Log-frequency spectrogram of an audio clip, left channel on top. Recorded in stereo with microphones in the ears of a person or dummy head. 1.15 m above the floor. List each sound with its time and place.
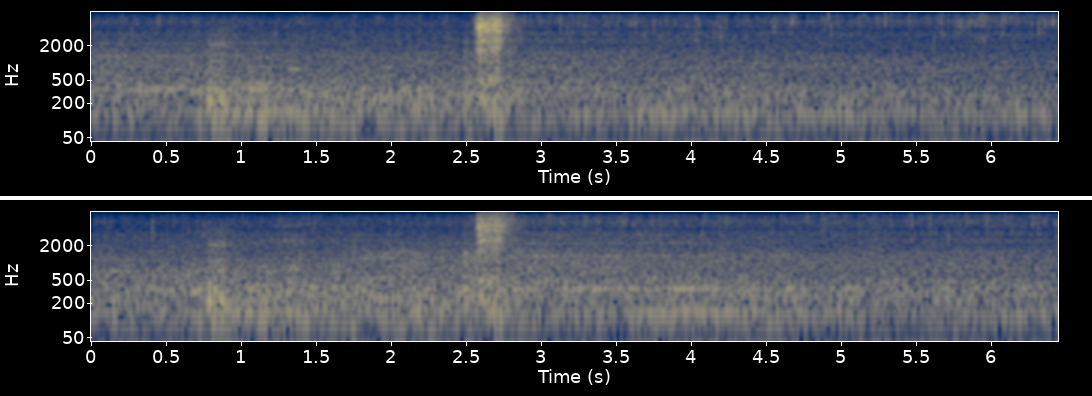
0.5 s a child speaking: 10° right (ahead or behind), 2 m; by 2.4 s 40° left (ahead or behind), 1.3 m
2.5 s tearing paper: 15° left (ahead or behind), 0.5 m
